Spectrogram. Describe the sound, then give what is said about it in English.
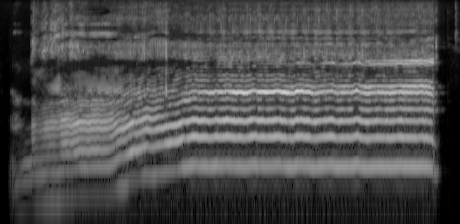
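A voice imitates a chainsaw with a loud, buzzing drone that climbs in pitch like an engine revving up, then holds steady for about four seconds before cutting off abruptly. “Originally, I picked this topic because uh, there was somebody using a chainsaw outside my room, but they since stopped. I was hoping to be able to use that, but sort of like,”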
